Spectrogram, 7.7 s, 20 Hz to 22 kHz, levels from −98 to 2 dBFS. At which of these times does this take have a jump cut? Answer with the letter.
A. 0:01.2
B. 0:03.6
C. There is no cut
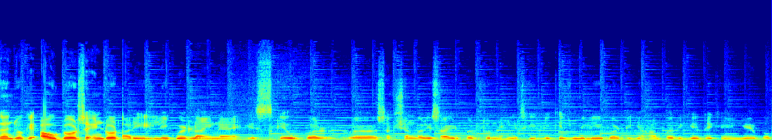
A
